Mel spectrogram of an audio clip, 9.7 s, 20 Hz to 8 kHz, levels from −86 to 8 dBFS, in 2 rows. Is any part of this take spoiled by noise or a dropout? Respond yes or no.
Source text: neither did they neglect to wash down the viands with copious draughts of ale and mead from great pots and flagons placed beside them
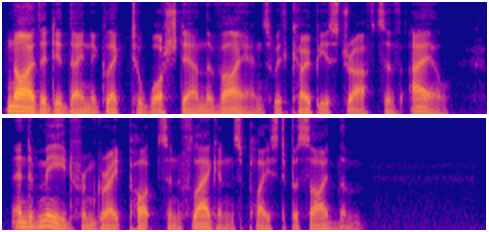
no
